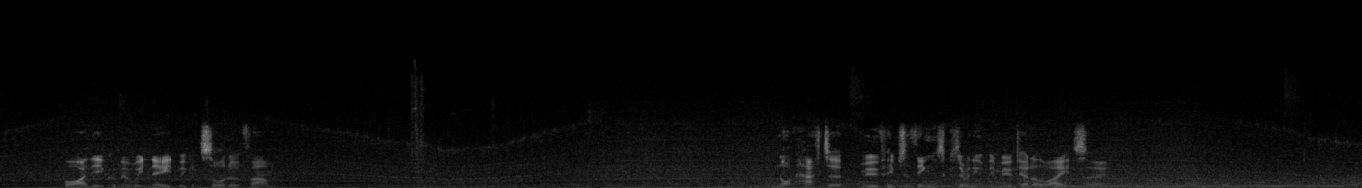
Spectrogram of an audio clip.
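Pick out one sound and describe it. A tractor engine hums steadily, rising and falling as it drives.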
